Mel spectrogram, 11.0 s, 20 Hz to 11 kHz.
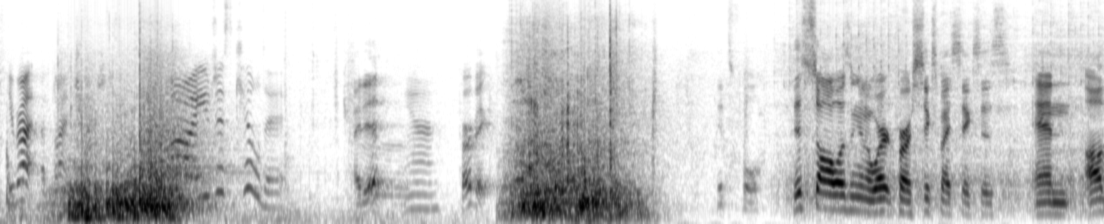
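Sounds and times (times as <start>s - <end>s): water tank scraping: 5.0s - 7.0s.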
